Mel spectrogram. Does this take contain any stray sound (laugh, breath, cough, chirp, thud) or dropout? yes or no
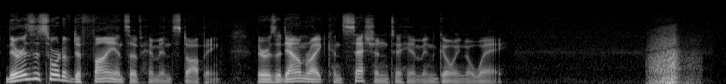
yes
